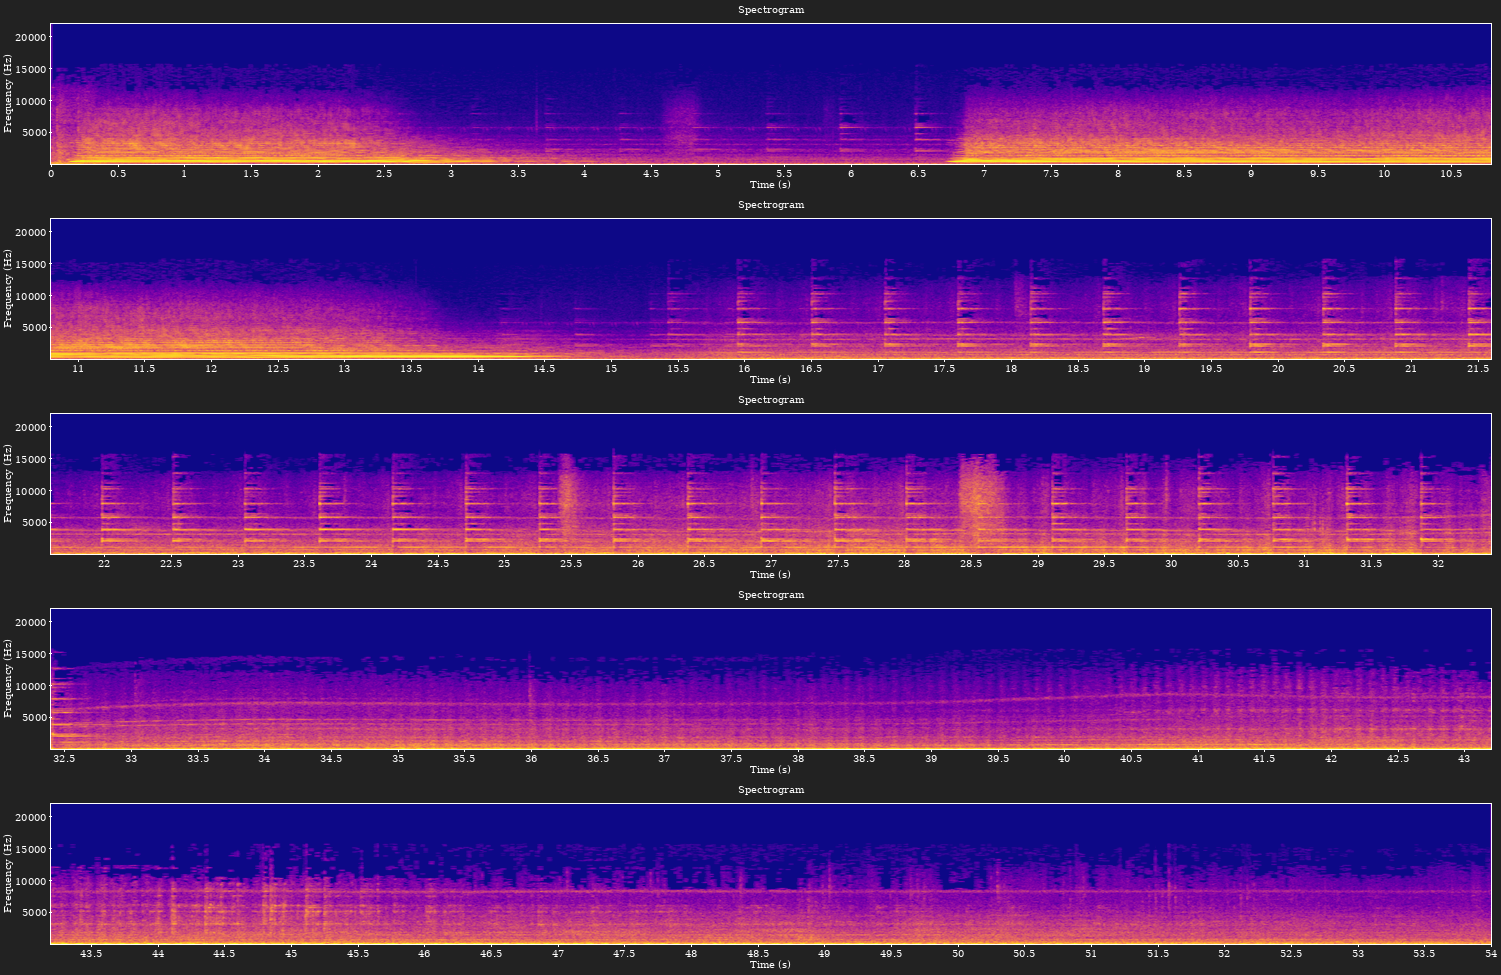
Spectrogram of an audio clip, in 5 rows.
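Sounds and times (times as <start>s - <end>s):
train horn: 0.0s - 4.2s, 6.7s - 15.2s
rumble of passing freight train: 0.0s - 54.0s
bell ringing: 14.8s - 32.8s.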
